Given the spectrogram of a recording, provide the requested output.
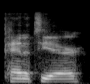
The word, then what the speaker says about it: Panettiere: Panettiere was.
